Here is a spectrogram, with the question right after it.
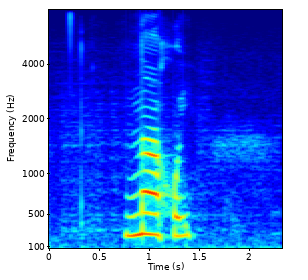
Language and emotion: Russian, neutral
